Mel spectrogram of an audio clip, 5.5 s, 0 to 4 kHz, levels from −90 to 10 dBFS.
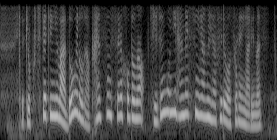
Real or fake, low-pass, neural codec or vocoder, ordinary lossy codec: fake; 3.6 kHz; codec, 16 kHz, 0.5 kbps, FreqCodec, larger model; none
